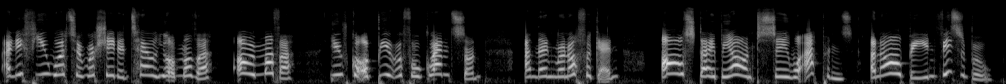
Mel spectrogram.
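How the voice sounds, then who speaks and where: Woman doing a squeaky, high little brownie sprite. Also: lively intonation, normal speed, pushed and bright, no echo, heavily acted. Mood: eager, scheming. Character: small eager brownie sprite, helpful and scheming.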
